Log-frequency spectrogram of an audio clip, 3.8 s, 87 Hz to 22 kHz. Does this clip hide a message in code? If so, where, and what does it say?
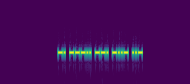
Yes: Morse code from 1.2 to 2.8 s, heard as a keyed tone, about 44 wpm, 700 Hz. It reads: N8GXU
